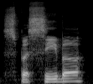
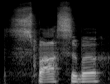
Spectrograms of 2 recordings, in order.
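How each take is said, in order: First: The stress falls on the second syllable. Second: The stress falls on a different syllable. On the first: The speaker calls it right. "the emphasis is on the C" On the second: The speaker calls it wrong. "not spasiba"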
